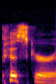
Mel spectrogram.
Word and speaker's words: Piskor: And I noticed that Ed Piskor, is that how you say his name? Ed Piskor?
